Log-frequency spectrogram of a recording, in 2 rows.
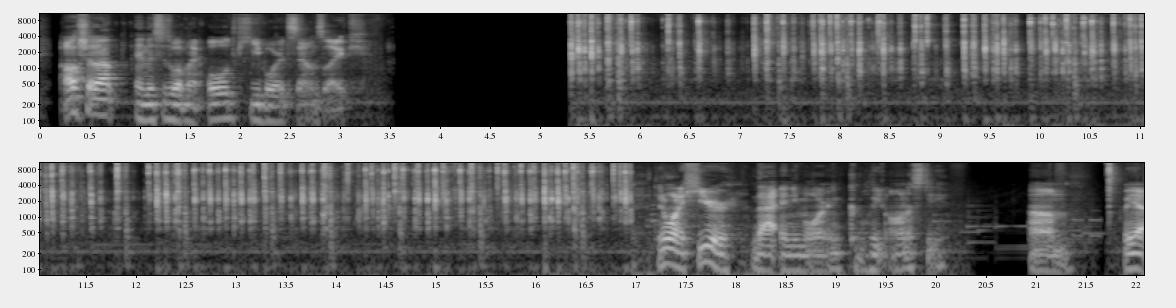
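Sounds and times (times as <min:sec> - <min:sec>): fast mechanical keyboard typing: 0:05.3 - 0:17.0.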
